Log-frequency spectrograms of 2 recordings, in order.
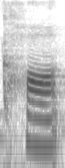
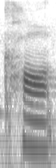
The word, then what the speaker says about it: can't: will help I genuinely can't remember I genuinely can't remember you can notice that she doesn't say the T at the end of can't yeah she uses a glottal stop instead so sometimes we have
